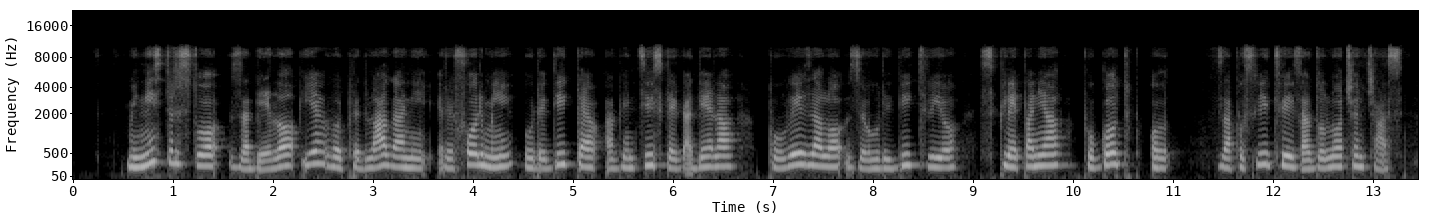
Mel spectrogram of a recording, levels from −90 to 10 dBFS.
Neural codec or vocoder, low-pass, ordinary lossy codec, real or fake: codec, 16 kHz in and 24 kHz out, 1.1 kbps, FireRedTTS-2 codec; 9.9 kHz; Opus, 24 kbps; fake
